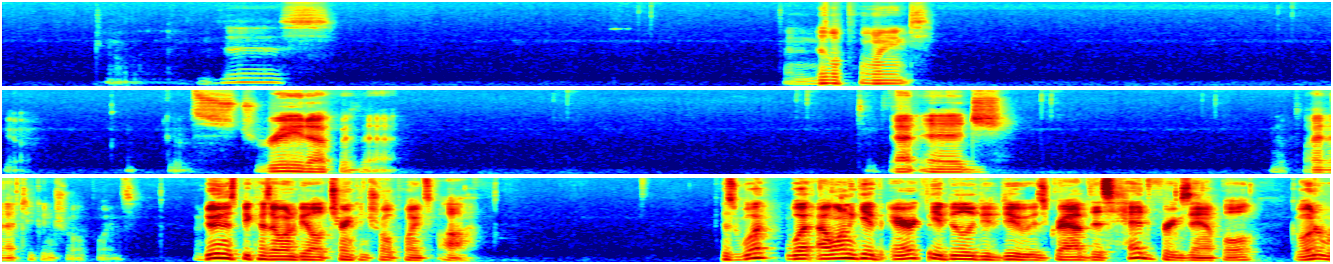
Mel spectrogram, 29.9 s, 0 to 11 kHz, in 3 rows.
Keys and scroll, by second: 5.7 |, 14.7 space, 29.2 q.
